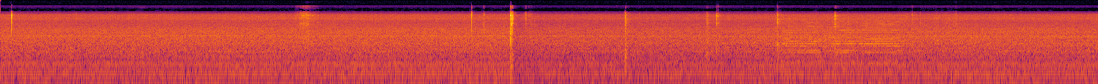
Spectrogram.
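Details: Asus laptop CPU cooling fan: steady fairly low hum with faint higher tone and light ticks; fan running loud.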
